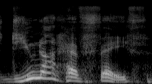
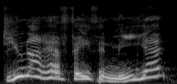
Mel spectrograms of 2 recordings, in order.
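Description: First: "Do you not have faith" slow and softer, at usual pitch; intended earnest reading. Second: "Do you not have faith in me yet?" pitched high, rising at the end; mistaken reproachful reading. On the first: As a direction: ask "Do you not have faith" slowly, gently, falling. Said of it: "what Jesus was saying is". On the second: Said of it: "So Jesus wasn't saying". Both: Acted.

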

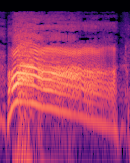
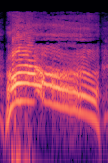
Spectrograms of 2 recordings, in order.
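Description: First: Loud, long imitated mother bear roar; mama bear's roar. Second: Very high, loud imitated cub cry; little bear's holler. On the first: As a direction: roar loudly behind the cub to scare off the lion. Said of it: "the Mama bear was behind him going". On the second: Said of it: "while the little bear was going".

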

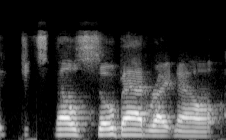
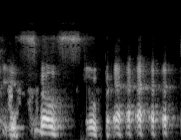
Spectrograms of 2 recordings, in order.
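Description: First: High, a little louder, half-whined complaint; mock teary complaint. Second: High, soft and slow whimpered "It smells so bad"; mock whimper. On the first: Runner retelling his teary whine to his buddy's wife, high and a bit loud. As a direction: play it as a teary runner griping about the trash. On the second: Runner repeating the trash complaint to the pregnant wife, soft slow whimper. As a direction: let it sag into a pitiful drawn-out whine. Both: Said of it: "And I was like".

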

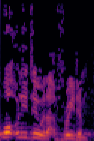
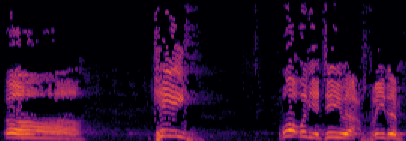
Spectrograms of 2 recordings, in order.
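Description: First: Said in the usual way. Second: Hammed-up, loud Scottish battle speech; thick Scottish accent. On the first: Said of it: "And he's like". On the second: Preacher acting out a movie battle line, thick Scottish accent. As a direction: put on a mock Scottish roar. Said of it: "in a thick Scottish accent".

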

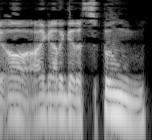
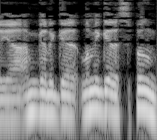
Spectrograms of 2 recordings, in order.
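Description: First: "spoon" stretched out longer than needed; overpronounced accent. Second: Said in the usual way. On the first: Shown as a demonstration. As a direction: draw out the vowel in "spoon". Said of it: "I just overpronunciate words longer". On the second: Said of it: "I'll be normal".

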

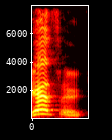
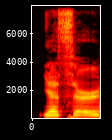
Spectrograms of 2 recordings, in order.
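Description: First: High, loud mock recruit scream; hammed-up military yell; screamed reply. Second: Said in the usual way. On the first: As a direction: scream it back like a drilled recruit. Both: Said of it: "he keeps screaming".

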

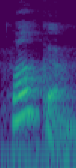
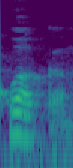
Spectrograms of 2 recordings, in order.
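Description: First: Bright TV weather presenter welcome; weather reporter voice. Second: Said in the usual way. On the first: Shown as a demonstration. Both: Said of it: "that's like a weather reporter voice".

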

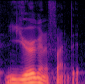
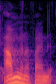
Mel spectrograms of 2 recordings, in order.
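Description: First: YOU'RE leaned on, rest falls away; stress on YOU'RE. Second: I'M leaned on, rest falls away; stress on I'M. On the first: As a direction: put the weight on "You're". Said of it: "I said". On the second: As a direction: put the weight on "I'm". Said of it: "I, I didn't say". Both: Real, not acted.

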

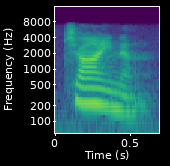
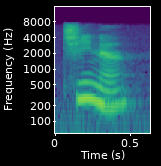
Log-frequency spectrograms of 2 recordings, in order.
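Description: First: "China" said CHAI-na, the English way; English pronunciation. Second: Said in the usual way. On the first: Shown as a demonstration. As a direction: model "China" with an "ai" in the first syllable. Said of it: "China se dice". ("China" en inglés, suena "cháina") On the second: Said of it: "se dice".

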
